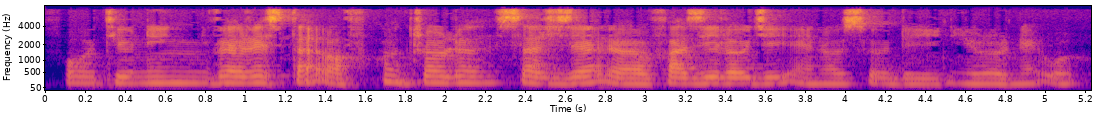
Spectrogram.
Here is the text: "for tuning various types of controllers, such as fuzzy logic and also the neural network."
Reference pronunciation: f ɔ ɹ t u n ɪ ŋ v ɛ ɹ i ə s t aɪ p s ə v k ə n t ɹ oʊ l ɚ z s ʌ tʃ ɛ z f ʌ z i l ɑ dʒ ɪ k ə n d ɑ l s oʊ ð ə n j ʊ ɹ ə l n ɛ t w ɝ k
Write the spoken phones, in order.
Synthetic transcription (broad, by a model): f ɔ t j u n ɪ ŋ v ɛ ɹ i ə s t aɪ p ə f k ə n t ɹ oʊ l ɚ s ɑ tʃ ɛ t f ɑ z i l ɑ dʒ ɪ k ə n ɑ l s oʊ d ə n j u ɹ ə n ɛ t w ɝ k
